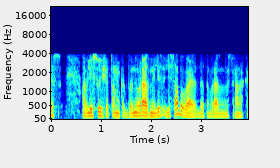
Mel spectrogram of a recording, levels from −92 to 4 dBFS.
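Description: GSM full-rate codec coloring runs from start to finish: the speech is rebuilt from a vocal-tract filter driven by sparse, regular pulses and cut off above 4 kHz, so the voice sounds buzzy and gravelly with plainly audible damage, consistent with the 13 kbps full-rate coder.

GSM bit errors strike from 1.46 to 1.53 s: corrupted filter, pitch and gain values reach the decoder, bending the spectrum and jolting the level. The speech briefly squawks and gargles over a stretch that fits roughly three codec frames.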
